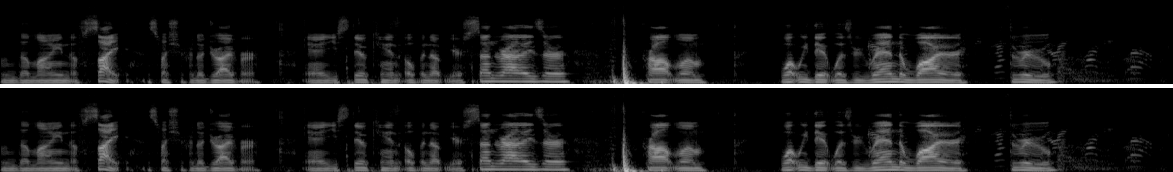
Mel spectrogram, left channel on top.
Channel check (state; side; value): identical; both; correlation 1.00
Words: the line of sight, especially for the driver. And you still can open up your sun visor, no problem. What we did was we ran the wire through.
